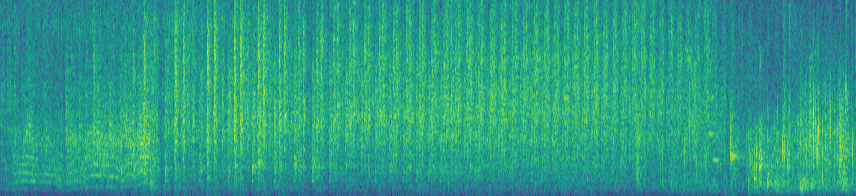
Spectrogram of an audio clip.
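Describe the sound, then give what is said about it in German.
A tractor engine runs on a deserted stretch of beach as a farmer, having pulled a tarp off its trailer, climbs back onto it: a loud, rapid rattling chug that holds steady throughout, with faint bird chirps in the background and no voices. “Ja, er nimmt die Plane ab und klettert wieder auf seinen Trecker.”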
